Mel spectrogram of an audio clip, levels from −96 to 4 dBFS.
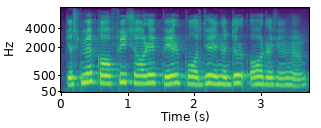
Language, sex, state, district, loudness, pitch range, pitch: Hindi, female, Bihar, Patna, -13 LUFS, 210-250 Hz, 235 Hz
